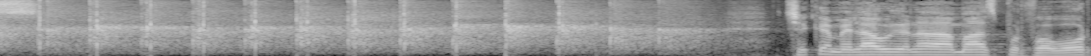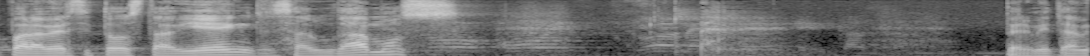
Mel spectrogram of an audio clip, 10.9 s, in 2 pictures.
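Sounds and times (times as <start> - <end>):
noisy applause: 0.0 - 3.8
rhythmic crowd clapping: 0.0 - 3.8
speech: 4.0 - 7.8, 10.5 - 10.9.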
